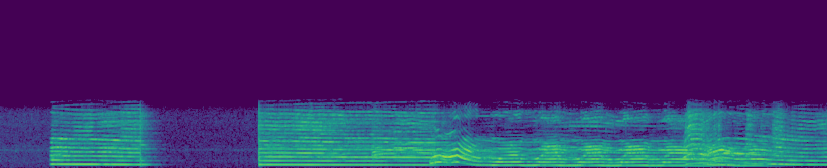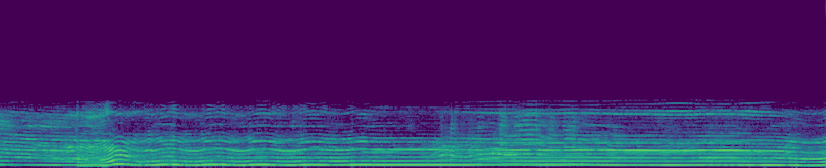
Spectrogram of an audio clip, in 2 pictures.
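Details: Female Siberian Husky singing indoors with its owner: a brief opening howl, a short pause, then one long sustained steady-pitched howl with wavering, yodel-like dips and rises that lasts to the end, with no other sounds.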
